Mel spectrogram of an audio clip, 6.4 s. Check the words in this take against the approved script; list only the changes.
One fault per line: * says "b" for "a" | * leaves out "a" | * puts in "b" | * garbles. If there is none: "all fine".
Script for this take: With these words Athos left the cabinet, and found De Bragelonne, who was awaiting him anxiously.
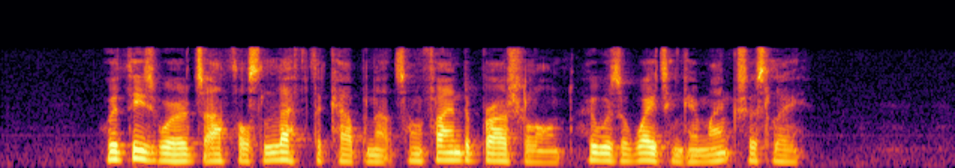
all fine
